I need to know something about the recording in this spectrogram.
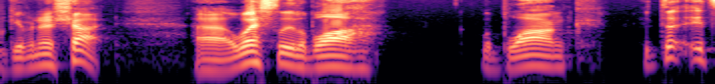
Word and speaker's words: LeBlanc: Kyle Hilliard Blake Hester Wesley LeBlanc that's that's how Wesley says it should be pronounced so I'm giving a shot uh Wesley LeBlanc LeBlanc it sounds weird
